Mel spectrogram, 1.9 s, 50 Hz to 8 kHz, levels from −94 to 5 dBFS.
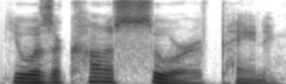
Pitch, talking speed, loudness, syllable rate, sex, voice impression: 115 Hz, 190 wpm, -15 LUFS, 5.0 syllables/s, male, masculine, very adult-like, slightly thick, cool, slightly intellectual, slightly friendly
